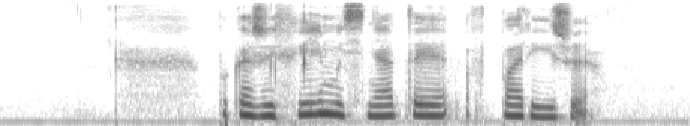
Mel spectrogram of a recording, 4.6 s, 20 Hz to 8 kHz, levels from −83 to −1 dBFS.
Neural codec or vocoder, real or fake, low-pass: none; real; 7.2 kHz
